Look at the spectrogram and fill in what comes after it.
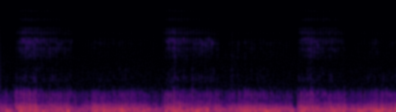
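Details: Domestic cat purring: a steady, deep, low rumble with a fine pulsing texture, swelling in breath cycles about every two seconds, each carrying a faint airy hiss, with no other clear sounds.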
